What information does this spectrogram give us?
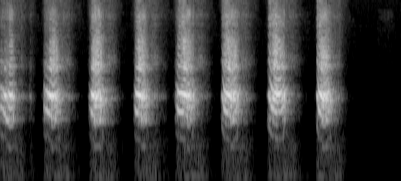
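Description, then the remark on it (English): A raspy old turkey hen yelp played on a call: eight evenly spaced, coarse notes in a steady rhythm, loud, with silence after the last one. “The old hen's usually raspier.”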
